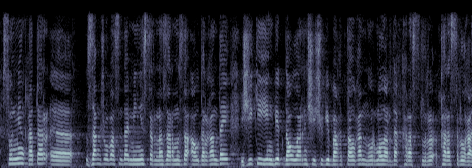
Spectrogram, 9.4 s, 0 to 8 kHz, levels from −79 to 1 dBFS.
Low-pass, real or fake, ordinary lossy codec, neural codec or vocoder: 7.2 kHz; real; AAC, 48 kbps; none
